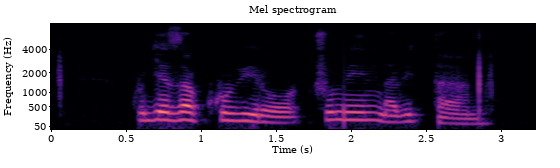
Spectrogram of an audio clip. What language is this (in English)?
Kinyarwanda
